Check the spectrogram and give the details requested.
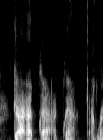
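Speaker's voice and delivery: soft, whispered, croaking frog noise.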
